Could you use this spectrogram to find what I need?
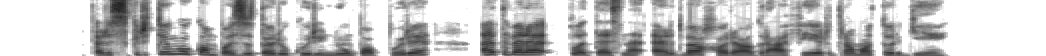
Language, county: Lithuanian, Kaunas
